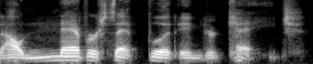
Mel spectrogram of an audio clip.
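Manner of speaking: slow, measured defiance; retold defiant vow. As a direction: draw out each word of the retold vow.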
